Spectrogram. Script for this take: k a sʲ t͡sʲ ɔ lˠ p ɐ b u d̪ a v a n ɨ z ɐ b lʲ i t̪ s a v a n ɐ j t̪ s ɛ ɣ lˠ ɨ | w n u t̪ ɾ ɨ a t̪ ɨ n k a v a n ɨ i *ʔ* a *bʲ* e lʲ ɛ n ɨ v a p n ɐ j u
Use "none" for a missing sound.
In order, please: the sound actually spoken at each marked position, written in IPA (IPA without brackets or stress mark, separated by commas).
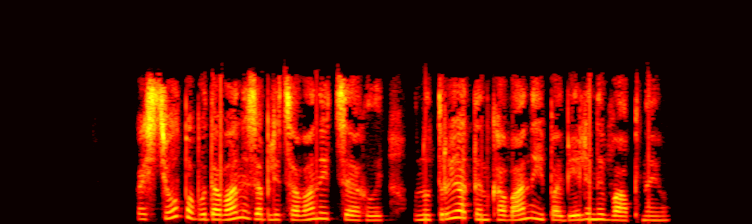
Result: p, bʲ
